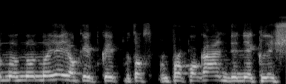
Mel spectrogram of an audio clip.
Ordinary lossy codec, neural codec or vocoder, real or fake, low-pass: Opus, 16 kbps; none; real; 7.2 kHz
